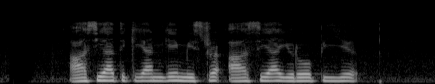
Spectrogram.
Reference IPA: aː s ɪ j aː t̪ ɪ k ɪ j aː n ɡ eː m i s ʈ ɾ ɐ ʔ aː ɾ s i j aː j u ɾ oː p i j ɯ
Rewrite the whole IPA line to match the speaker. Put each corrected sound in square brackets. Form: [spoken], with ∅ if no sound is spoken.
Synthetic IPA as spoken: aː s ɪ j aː t̪ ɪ k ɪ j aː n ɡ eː m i s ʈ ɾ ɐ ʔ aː [∅] s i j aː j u ɾ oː p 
